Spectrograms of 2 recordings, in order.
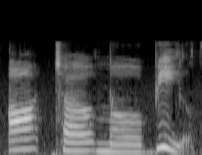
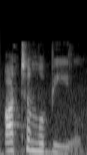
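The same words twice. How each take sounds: First: "automobile" drawn out in four separate beats; broken into syllables. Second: Said in the usual way. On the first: Shown as a demonstration. Teacher showing how to find syllables, "automobile" broken apart. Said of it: "when you break this word". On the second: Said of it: "When you blend it together".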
